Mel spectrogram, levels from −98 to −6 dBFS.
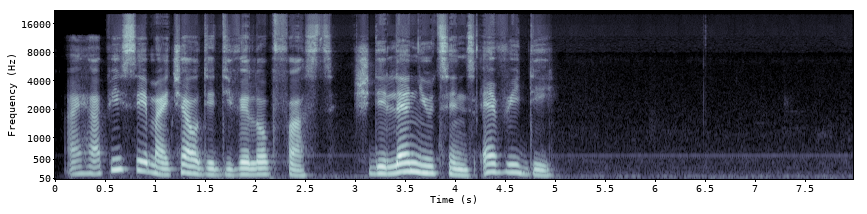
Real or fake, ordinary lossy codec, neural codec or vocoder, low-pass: real; none; none; none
